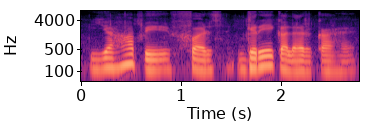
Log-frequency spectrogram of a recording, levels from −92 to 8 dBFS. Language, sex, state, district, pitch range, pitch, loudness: Hindi, male, Madhya Pradesh, Bhopal, 110-135 Hz, 120 Hz, -17 LUFS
